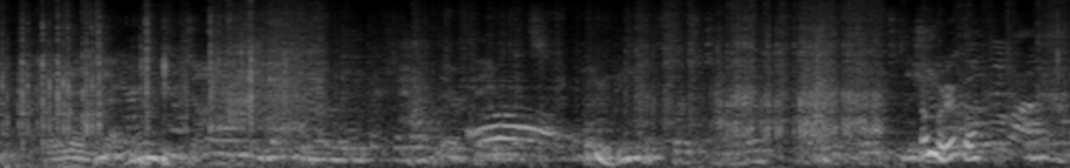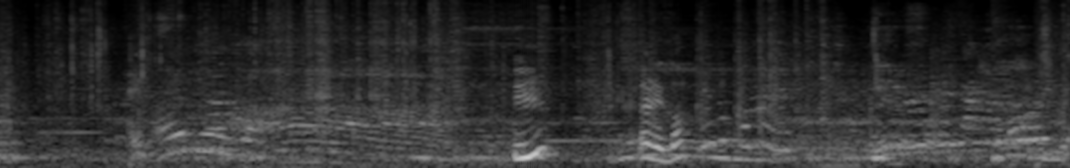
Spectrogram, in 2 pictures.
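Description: Indistinct voices talking over background music playing in a small room.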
